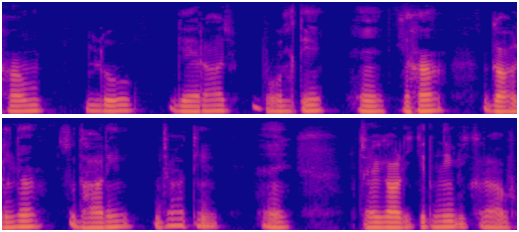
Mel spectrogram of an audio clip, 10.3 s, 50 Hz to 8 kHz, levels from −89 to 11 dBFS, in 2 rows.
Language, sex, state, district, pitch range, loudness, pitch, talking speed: Hindi, male, Uttar Pradesh, Jalaun, 135-150 Hz, -28 LUFS, 140 Hz, 95 wpm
